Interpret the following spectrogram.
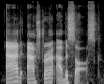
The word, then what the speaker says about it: Ad Astra Abyssosque: Oh, that's how it's pronounced. Ad Astra Abyssosque.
